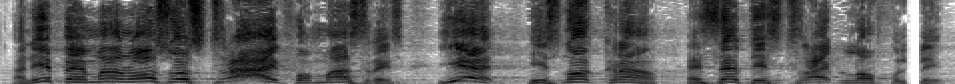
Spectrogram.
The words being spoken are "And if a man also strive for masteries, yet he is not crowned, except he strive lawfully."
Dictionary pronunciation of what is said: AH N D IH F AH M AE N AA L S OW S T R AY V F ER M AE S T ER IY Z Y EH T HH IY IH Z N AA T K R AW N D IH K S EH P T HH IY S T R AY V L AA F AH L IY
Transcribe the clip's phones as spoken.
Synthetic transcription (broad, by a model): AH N IH F AH M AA N AA L S OW S T R AY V F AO M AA S T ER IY S Y EH T HH IY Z N AA T K R AW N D IH K S EH P T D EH S T R AY B L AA F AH L IY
